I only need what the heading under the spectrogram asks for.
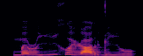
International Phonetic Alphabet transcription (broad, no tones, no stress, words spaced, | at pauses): mɛɹiːxɤi̯ ɭar ɖiu̯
